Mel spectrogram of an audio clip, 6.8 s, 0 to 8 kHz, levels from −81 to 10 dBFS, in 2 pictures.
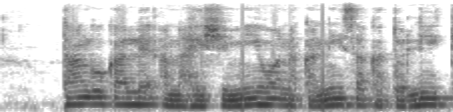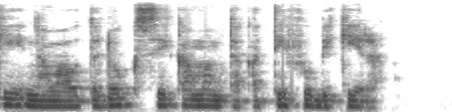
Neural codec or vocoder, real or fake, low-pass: none; real; 7.2 kHz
